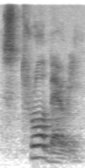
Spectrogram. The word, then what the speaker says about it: strawberry: inglés siempre o bien Esto se pronuncia o como la o del español por eso esto se pronuncia strawberry melón se pronuncia melon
